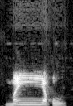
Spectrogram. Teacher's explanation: واو اور یا میں جب نون کا ادغام ہوگا تو نون کا غنہ جو ہے وہ نظر آئے گا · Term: ادغام غنے کے ساتھ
